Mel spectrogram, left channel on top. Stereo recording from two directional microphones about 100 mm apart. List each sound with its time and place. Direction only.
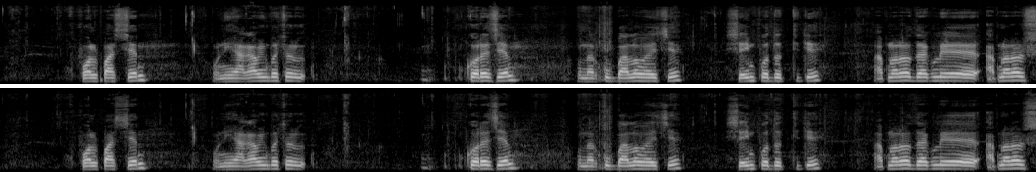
0.8 s speech: centre (ahead or behind)
4.6 s a man's voice: centre (ahead or behind)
